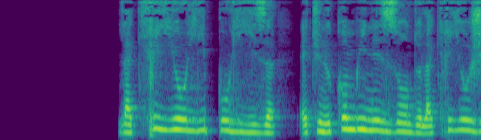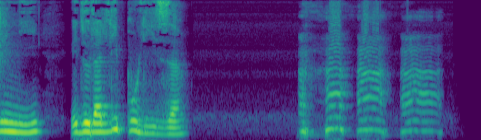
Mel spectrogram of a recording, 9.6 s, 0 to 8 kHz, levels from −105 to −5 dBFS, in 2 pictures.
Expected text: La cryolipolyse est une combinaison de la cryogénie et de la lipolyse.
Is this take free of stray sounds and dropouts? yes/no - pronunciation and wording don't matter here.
no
